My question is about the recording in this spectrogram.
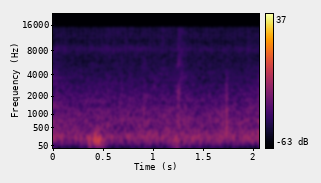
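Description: Faint outdoor background noise in an open lot, with a few soft ticks spread through the pause.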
